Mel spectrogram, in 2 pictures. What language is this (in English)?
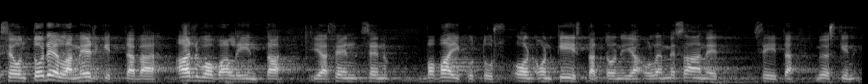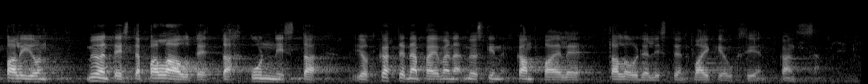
Finnish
